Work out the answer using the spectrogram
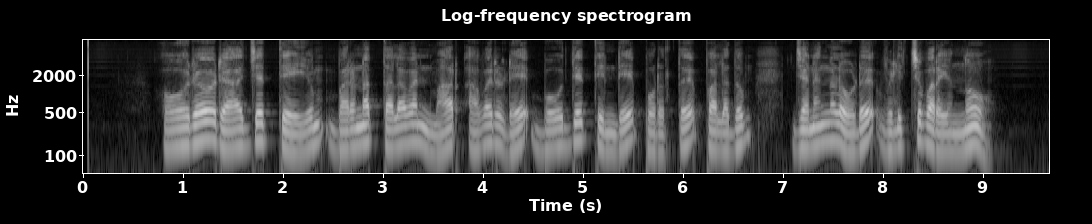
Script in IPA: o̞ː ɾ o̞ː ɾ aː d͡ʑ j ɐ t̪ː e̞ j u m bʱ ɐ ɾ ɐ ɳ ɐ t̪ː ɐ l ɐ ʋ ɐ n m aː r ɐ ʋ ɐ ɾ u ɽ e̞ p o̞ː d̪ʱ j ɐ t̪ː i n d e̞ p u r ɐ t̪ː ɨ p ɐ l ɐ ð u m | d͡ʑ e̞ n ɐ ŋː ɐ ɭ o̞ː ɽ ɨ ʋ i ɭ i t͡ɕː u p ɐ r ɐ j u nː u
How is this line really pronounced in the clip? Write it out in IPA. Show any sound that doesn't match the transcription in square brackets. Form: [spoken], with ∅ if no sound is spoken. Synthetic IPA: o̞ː ɾ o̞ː ɾ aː d͡ʑ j ɐ t̪ː e̞ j u m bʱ ɐ ɾ ɐ ɳ ɐ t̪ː ɐ l ɐ ʋ ɐ n m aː r ɐ ʋ ɐ ɾ u ɽ e̞ [b] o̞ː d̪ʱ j ɐ t̪ː i n d e̞ p u r ɐ t̪ː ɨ p ɐ l ɐ ð u m | d͡ʑ e̞ n ɐ ŋː ɐ ɭ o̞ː ɽ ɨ ʋ i ɭ i t͡ɕː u p ɐ r ɐ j u nː u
